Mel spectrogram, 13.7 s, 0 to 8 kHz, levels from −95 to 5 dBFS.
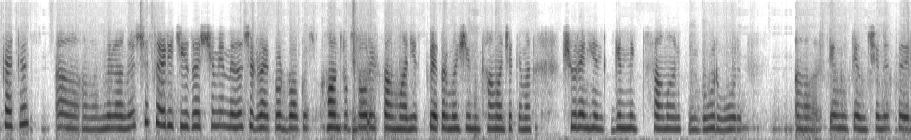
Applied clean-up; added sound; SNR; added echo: neural separator model SepFormer DNS4.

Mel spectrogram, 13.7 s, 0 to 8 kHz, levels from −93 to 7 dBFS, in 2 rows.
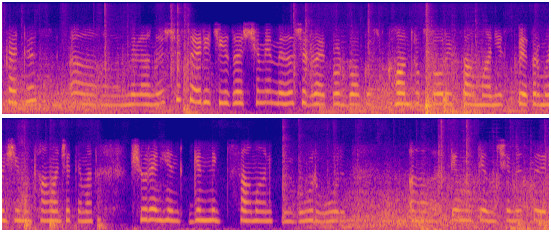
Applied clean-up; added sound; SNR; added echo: none; Sliding door; 5 dB; none.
